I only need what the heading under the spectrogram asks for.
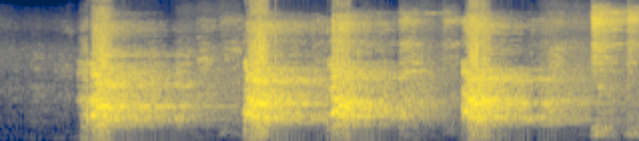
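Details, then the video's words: Aggressive Rottweiler on Koh Samui, Thailand, barking four times in quick succession, each bark loud and harsh, about one second apart. "aggressive #rottweiler"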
